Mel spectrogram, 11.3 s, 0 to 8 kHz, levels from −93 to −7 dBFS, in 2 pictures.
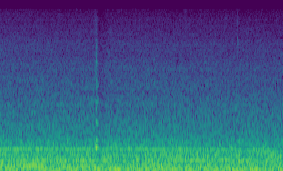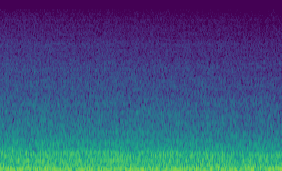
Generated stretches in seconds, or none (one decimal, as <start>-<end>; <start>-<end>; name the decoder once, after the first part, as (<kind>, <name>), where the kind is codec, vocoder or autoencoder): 0.0-5.5 (autoencoder, DAC-VAE); 7.7-8.4; 9.1-11.3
